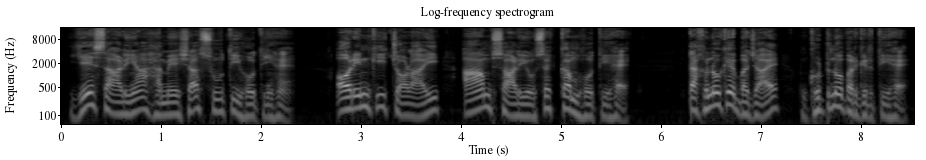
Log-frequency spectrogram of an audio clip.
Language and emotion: Urdu, neutral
